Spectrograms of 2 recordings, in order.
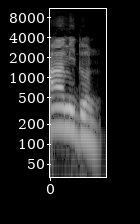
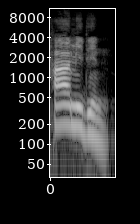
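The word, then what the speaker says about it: حامدٍ: Là, la faute, elle est sur hamidun. Ce qui est correct, c'est de dire hamidin.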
